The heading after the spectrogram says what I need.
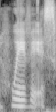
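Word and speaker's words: jueves: cabayo cabayo is horse the letter J when you see it sounds like an H sounds like an H so here we have huno Julio and hes which means June July and Thursday the letter H is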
